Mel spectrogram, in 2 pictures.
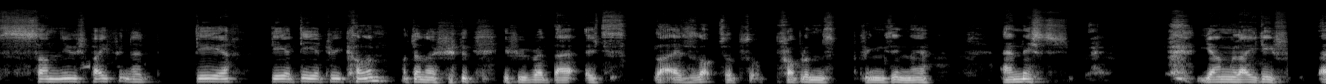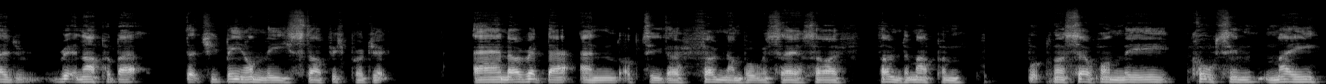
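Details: Adult man with stuttering since childhood; after a three-day therapy course he still gets stuck on some words.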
